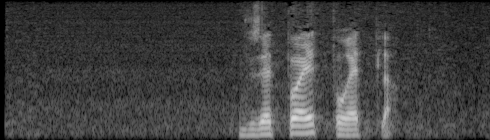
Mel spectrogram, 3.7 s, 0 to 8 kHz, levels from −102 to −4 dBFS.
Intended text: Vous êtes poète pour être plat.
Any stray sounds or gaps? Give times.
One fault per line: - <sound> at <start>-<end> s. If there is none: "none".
none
